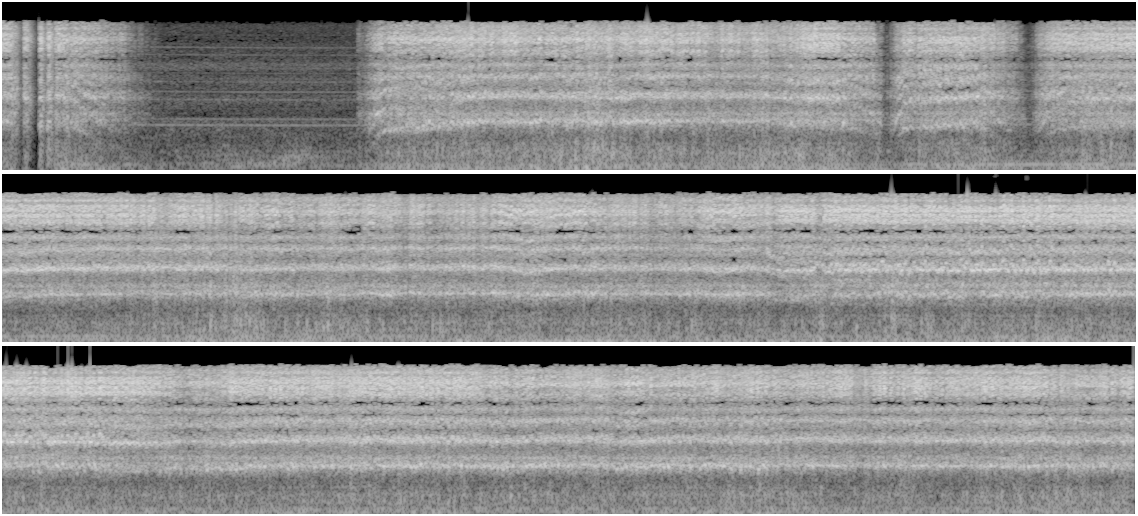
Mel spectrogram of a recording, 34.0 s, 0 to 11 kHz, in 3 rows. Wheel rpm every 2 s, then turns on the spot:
120, 20, 200, 230, 140, 160, 230, 230, 230, 220, 190, 190, 220, 240, 230, 230, 230.
none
